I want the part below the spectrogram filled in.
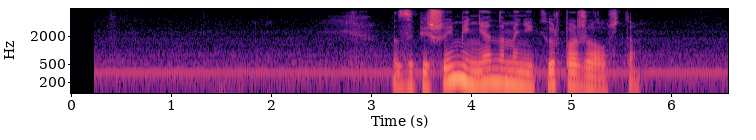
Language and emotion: Russian, neutral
